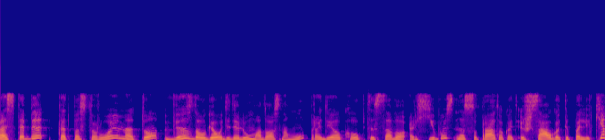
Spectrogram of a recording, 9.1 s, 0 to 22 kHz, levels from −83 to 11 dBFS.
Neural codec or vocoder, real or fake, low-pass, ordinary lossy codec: codec, 16 kHz, 8 kbps, FreqCodec, larger model; fake; 7.2 kHz; AAC, 64 kbps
